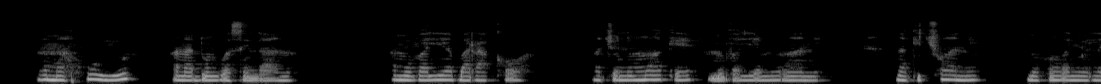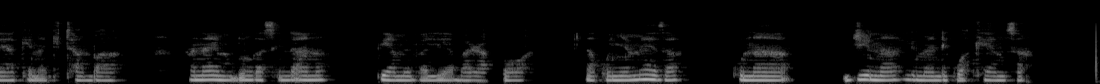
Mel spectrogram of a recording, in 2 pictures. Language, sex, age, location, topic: Swahili, female, 25-35, Kisii, health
